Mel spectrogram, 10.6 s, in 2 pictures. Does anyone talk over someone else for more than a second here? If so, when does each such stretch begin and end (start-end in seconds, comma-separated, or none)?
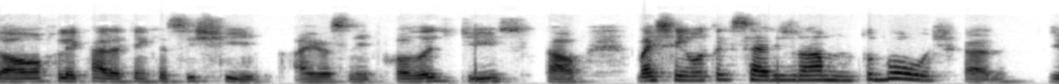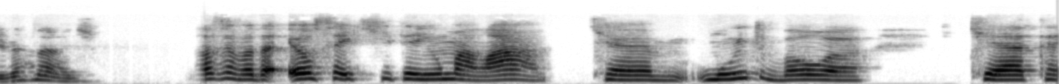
none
